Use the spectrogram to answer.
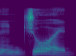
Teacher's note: And enjoyed gets the voiced D sound.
